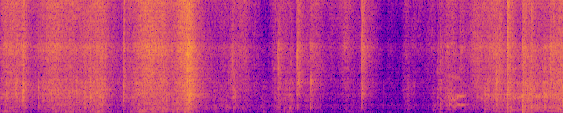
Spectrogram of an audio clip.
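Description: Wrapping paper glued tightly onto a box being ripped and crinkled off in rough, uneven strokes, loudest in the first second and a half.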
